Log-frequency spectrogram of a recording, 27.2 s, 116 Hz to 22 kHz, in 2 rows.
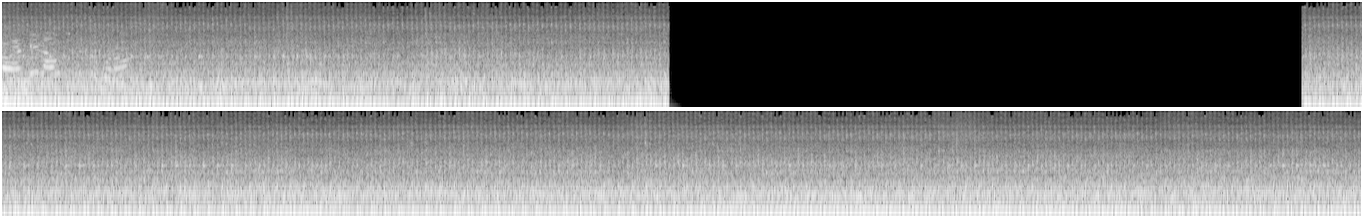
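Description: A Mahindra 275 tractor engine idles with a steady, heavy, low throb, broken by a stretch of complete silence before the same even idle returns.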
